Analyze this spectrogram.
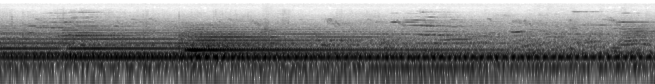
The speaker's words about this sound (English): And then I could hear the church bells ringing twice a day. I always loved hearing those church bells because they were the same church bells that my grandmother and her siblings and my grandfather and his siblings heard as well.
